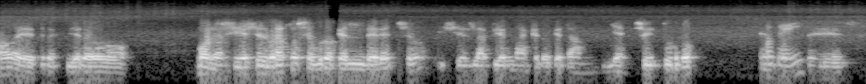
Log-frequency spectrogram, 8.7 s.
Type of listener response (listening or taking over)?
listening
